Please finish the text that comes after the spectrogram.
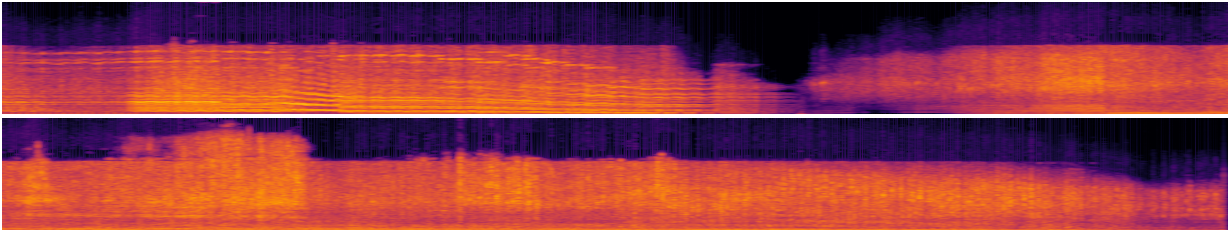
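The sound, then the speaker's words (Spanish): Two large armored cars of Miklos Rogasis with engines running pass through the opened gate of the Quinta Azar: a loud motor whines and drops in pitch, cuts out briefly, then a deep, sustained rumble of vehicles driving, with no voices. “La verja de la Quinta Azar ha sido abierta para dar paso a los dos grandes autos blindados de Miklos Rogasis.”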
